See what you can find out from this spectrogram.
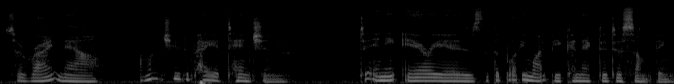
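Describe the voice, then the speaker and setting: Breathy, hushed woman guiding meditation. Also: low voice. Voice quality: soft, breathy, whispery. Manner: hushed, calm, gently instructing with pauses. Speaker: meditation guide. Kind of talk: guided meditation.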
